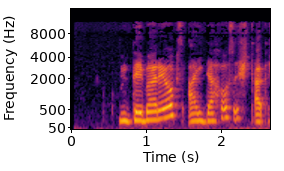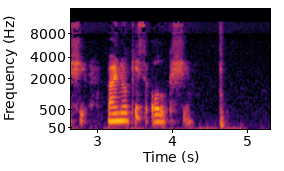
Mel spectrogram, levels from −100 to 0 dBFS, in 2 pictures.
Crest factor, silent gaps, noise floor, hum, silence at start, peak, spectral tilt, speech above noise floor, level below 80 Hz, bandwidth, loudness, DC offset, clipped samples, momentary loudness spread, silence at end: 18 dB; none; -61 dBFS; none; 0.65 s; -6 dBFS; -5 dB/octave; 38 dB; -64 dBFS; 11.5 kHz; -23 LUFS; under 0.1%; under 0.1%; 21 LU; 0.6 s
